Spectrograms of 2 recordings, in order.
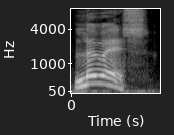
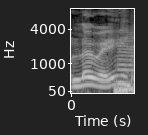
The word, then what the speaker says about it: Lewis: Lewis. Britain. Wherein? Not Louie. There is no silent S in this country.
